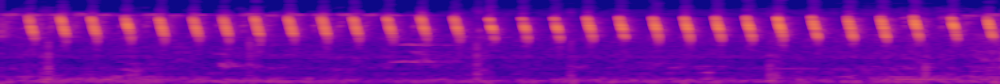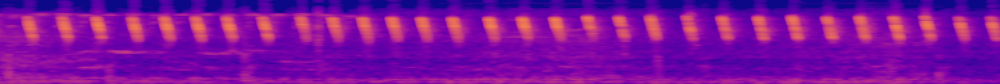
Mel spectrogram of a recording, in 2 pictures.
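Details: Bar-winged prinia giving a rapid 'nembak' call series used as a lure to make other prinias sing: sharp high chips repeated about three times a second, steady and unbroken for the whole stretch, with faint low background noise.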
